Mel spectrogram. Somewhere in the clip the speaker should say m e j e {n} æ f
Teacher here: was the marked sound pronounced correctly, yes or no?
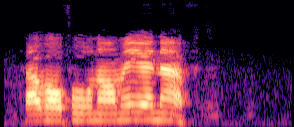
yes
